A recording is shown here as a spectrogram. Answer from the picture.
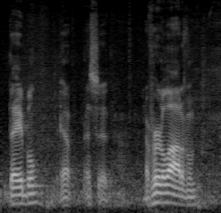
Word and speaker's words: Daboll: it's Daboll. D like table, Daboll.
